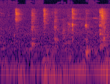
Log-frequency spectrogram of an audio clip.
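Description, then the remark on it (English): Quick, irregular clicks of typing on a keyboard as someone writes a message, about eight keystrokes in a short burst, soft with a low hum underneath and no voices. “What are you typing?”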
